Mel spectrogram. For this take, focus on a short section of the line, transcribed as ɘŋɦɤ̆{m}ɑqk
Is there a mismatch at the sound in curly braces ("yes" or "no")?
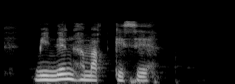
no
